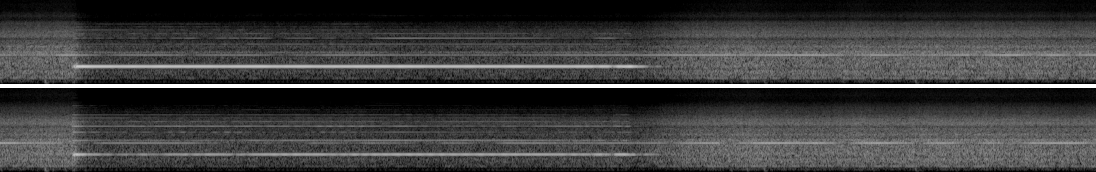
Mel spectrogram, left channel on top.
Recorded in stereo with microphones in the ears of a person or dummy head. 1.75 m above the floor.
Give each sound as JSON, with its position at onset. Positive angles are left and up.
{"t": 0.7, "sound": "a violin", "side_deg": -75, "distance_m": 6.5}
